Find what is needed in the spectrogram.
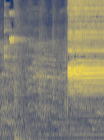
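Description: Basketball scoreboard buzzer sounding a loud, steady buzz that starts about a second and a half in, as the game clock runs out at the end of the period. Spectators' voices before it.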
